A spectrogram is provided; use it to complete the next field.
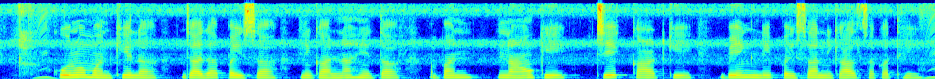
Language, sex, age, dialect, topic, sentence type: Chhattisgarhi, female, 18-24, Eastern, banking, statement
